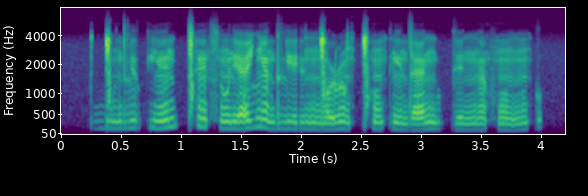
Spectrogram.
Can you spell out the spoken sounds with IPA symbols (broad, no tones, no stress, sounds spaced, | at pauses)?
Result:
ɡ͡ǀ ũ d lʲ o k j ẽ d ǀʰ ẽ s ũ ɾʲ æ ʎ æ̃ d lʲ e ɾʲ o ŋ͡ǀ o ɭ õ ǀʰ õ k ɾʲ ẽ d æ ŋ u k e ŋ æ̃ f õ ŋ õ k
